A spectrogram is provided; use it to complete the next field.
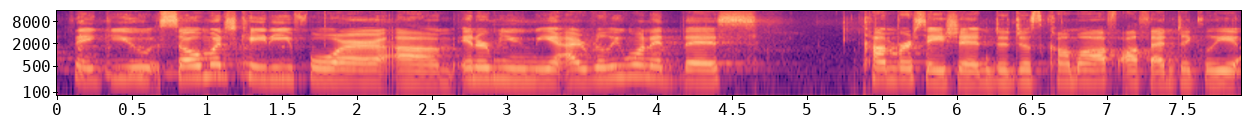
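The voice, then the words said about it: Wisconsin accent. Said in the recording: “this little Wisconsin accent I got going”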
